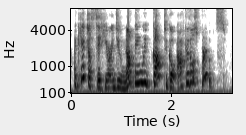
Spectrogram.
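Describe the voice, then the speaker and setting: A woman voicing a determined little orphan girl who speaks high, urgent and insistent. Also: very animated, fairly quick, husky. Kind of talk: audiobook character reading.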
